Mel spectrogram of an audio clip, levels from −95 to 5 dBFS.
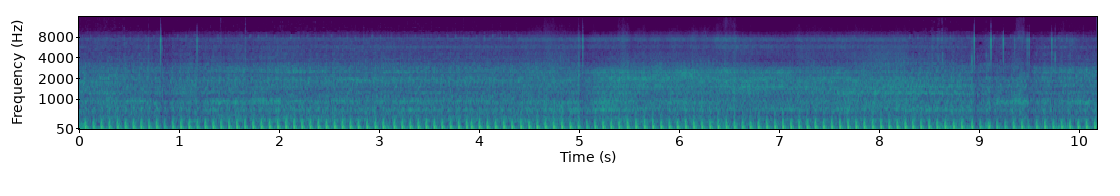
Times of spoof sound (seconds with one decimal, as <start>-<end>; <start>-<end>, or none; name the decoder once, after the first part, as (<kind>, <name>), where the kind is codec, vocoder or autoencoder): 4.4-8.3 (autoencoder, DAC-VAE)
